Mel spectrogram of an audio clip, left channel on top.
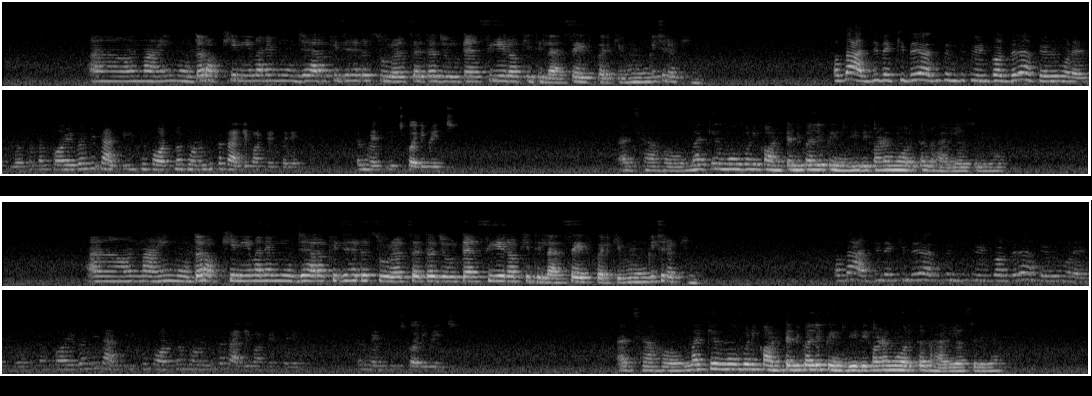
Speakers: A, on the right; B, on the left.
A: ଆଁ ନାଇଁ ମୁଁ ତ ରଖିନି ମାନେ ମୁଁ ଯାହା ରଖିଚି ସେଟା ସୁରଜ ସହିତ ଯେଉଁଟା ସିଏ ରଖିଥିଲା ସେ ଫ୍ କରିକି ମୁଁ କିଛି ରଖିନି।
B: ହଁ ବା ଆଜି ଦେଖିଦେବେ। ଆଜି ସେମିତି ଫିଡ କରିଦେଲେ ଆପେ ପଳେଇ ଆସିବ ତ ତ କହିବନି କି କାଲି ସେ ପାଠ ପଢୁଥିବ କାଲି କଣ୍ଟେଣ୍ଟ କରିବ ତାକୁ ମେସେଜ କରିବେ <unintelligible>
A: ଆଚ୍ଛା ହଉ ବାକି ମୁଁ ପୁଣି କଣ୍ଟେଣ୍ଟ କଲେ ପିନ୍ଧିବି କଣ? ମୋର ତ ଭାରି ଅସୁବିଧା।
